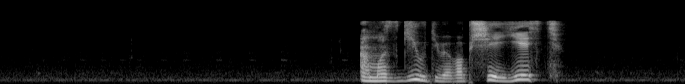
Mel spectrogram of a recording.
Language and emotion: Russian, angry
